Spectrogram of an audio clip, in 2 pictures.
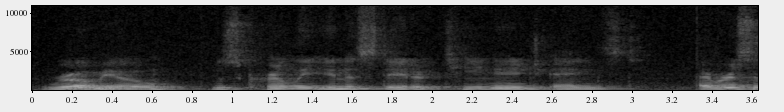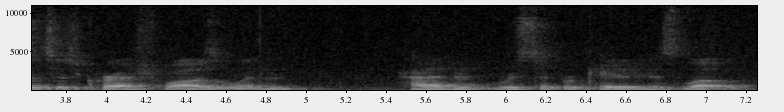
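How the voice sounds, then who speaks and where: A man's voice: mid-range voice, normal speed, mellow. A man narrating a comic storybook script with casual slang, recorded in an echoey room.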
